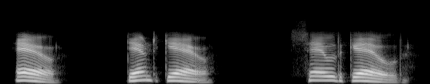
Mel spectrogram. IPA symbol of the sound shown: ɛʊ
